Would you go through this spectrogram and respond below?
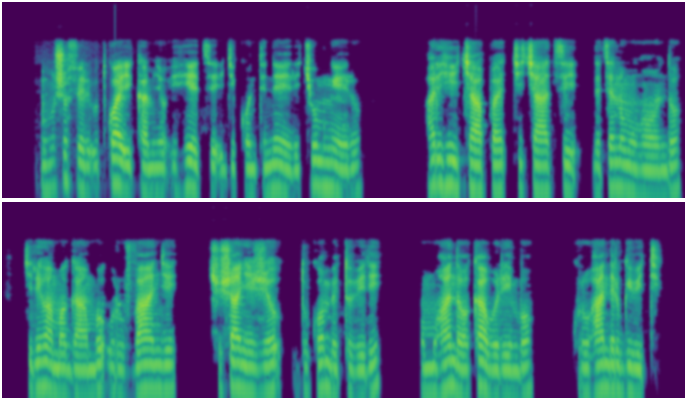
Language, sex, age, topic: Kinyarwanda, male, 18-24, government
